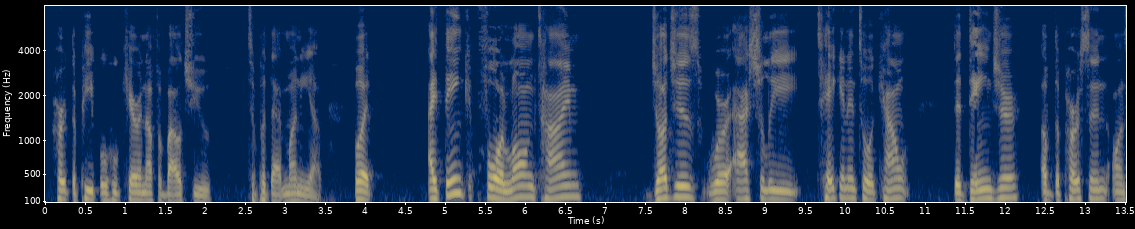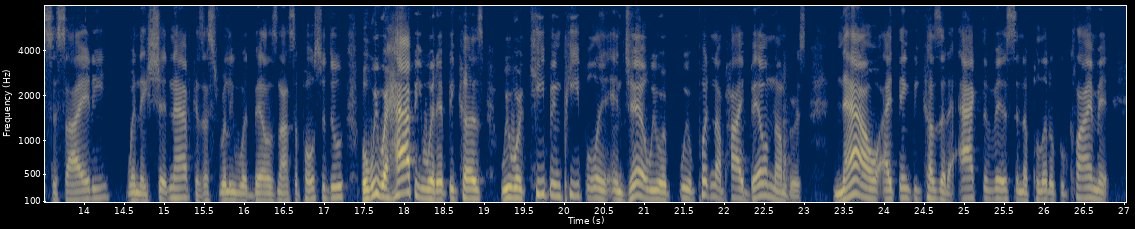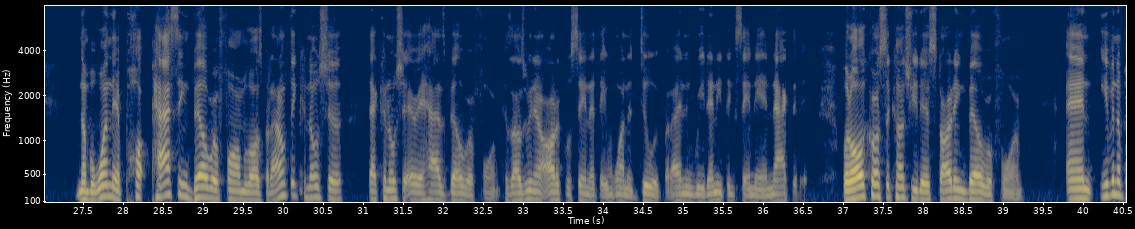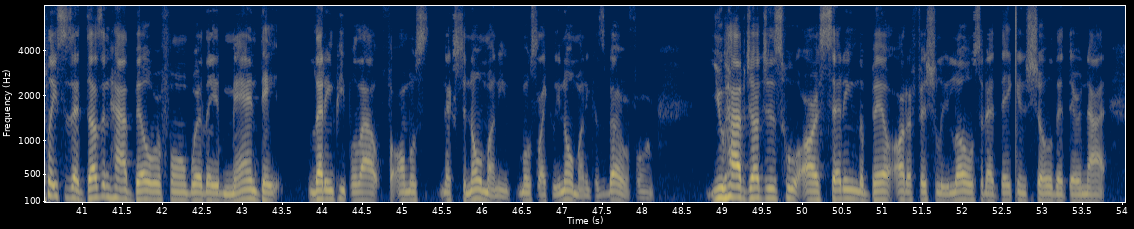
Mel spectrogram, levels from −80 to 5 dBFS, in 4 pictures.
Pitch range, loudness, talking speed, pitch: 115-145 Hz, -23 LUFS, 195 wpm, 125 Hz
